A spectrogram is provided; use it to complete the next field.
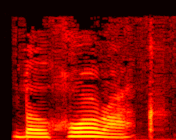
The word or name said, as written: bohorok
